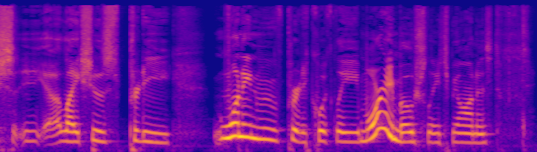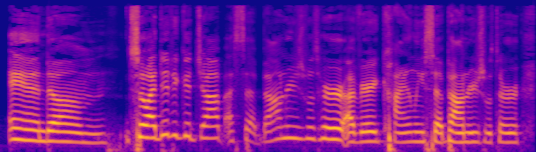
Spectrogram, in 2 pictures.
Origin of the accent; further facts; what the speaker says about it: small town Virginia, United States; accent: country accent; moved away; also born or lived in California; I'm from small town Virginia, so there's California English, and then there's Virginia English. And if I'm tired, like, my accent kicks in.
